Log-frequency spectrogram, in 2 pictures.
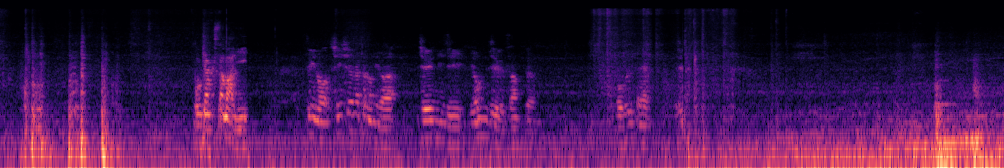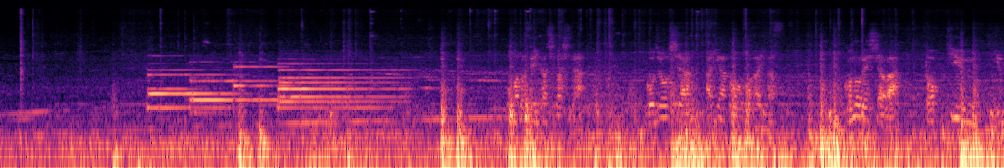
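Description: A train rumbles along the tracks, growing louder as it picks up speed.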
